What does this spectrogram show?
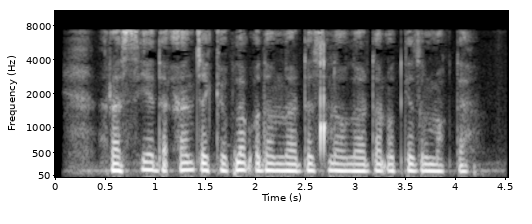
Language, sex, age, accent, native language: Uzbek, male, 18-24, Toshkent shahri, Uzbek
